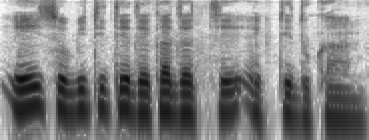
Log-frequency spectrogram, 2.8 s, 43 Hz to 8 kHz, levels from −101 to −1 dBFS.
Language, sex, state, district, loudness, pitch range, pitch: Bengali, male, Assam, Hailakandi, -17 LUFS, 115-140 Hz, 130 Hz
